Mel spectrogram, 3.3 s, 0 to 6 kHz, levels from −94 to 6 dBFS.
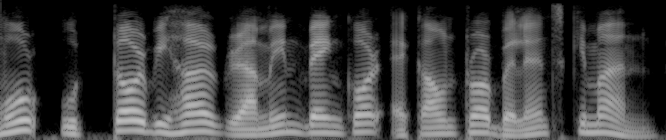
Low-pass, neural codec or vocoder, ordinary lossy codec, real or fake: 5.4 kHz; codec, 16 kHz, 2 kbps, X-Codec, HuBERT features, trained on LibriSpeech; none; fake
